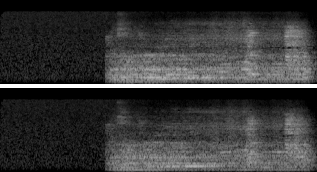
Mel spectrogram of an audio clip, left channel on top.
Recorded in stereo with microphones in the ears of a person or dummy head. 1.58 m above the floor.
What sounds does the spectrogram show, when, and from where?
1.1 s a sliding door: 10° left (ahead or behind), 0.9 m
